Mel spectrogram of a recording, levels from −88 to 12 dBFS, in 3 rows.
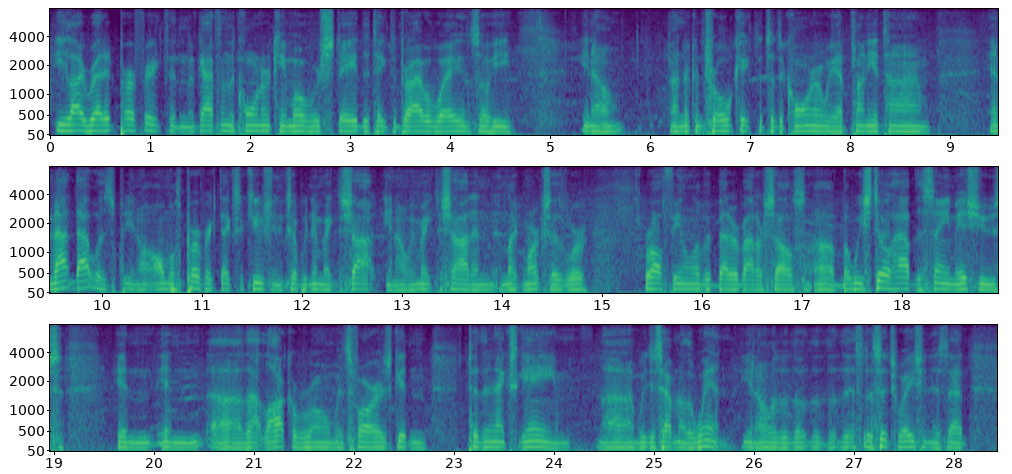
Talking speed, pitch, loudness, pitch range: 230 wpm, 125 Hz, -20 LUFS, 120-130 Hz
